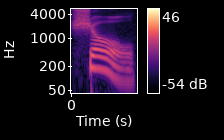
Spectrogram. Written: shoal

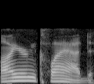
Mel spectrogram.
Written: ironclad

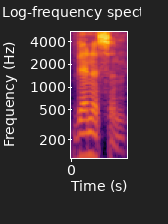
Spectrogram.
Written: venison

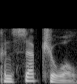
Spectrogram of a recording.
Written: conceptual

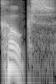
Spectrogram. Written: coax

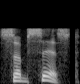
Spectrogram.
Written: subsist

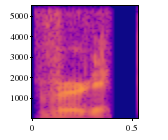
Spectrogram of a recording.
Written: verdict

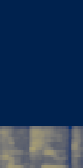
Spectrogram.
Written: compute

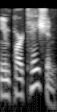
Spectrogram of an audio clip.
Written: impartation

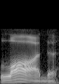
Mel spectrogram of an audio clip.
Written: laud

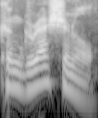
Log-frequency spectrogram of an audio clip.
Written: congressional

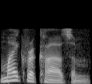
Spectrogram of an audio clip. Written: microcosm

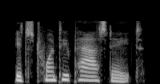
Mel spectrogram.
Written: 20 past 8

